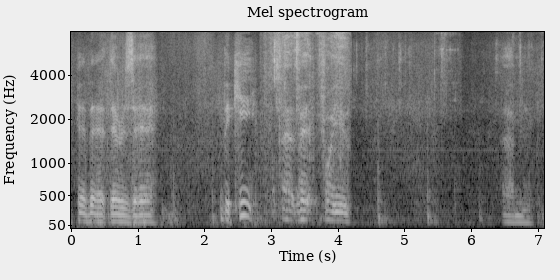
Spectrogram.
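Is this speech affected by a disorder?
No.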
